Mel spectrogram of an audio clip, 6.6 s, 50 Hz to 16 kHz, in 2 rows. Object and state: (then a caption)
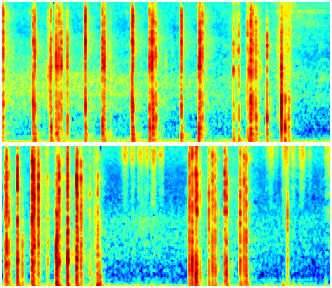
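Plastic skull bucket with brain-shaped lid. Fingertips and nails scratch and rub across the textured green plastic brain lid of a large hollow red plastic skull container. About 25 short, dry scratching clicks come in quick clusters with brief pauses between them, over a faint low hum. Each sound stops almost instantly with no ring.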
